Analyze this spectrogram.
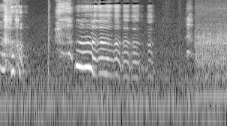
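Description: A woman speaks with emotion close by.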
